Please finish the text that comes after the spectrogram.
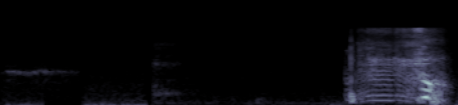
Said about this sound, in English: sorry, just sneezing.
